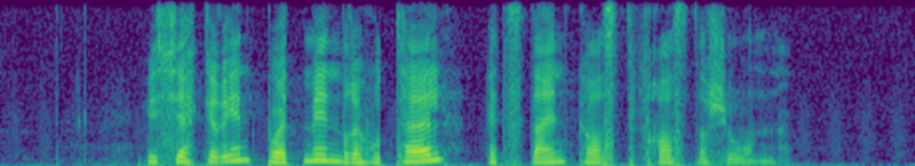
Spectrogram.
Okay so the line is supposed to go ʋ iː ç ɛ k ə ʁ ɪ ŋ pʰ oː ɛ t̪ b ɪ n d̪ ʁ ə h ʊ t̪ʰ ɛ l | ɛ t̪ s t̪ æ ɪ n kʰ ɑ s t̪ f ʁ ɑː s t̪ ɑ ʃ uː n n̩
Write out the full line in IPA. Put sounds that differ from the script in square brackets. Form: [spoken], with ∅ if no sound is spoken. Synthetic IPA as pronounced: ʋ iː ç ɛ k ə ʁ ɪ [n] pʰ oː ɛ t̪ [m] ɪ n d̪ ʁ ə h ʊ t̪ʰ ɛ l | ɛ t̪ s t̪ æ ɪ n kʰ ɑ s t̪ f ʁ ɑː s t̪ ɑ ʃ uː n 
